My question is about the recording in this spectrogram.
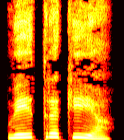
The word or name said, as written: ವೇತ್ರಕೀಯ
